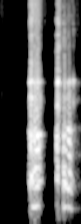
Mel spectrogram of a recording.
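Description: Two short throat-clearing bursts from an adult whose voice is strained by laryngitis.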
